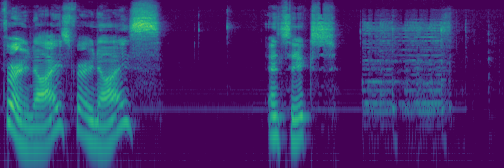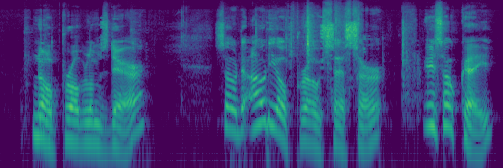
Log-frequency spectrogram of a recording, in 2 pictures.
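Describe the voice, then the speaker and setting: A man giving a hands-on electronics repair tutorial in a measured, step-by-step way, often repeating short phrases. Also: on the high side, big pitch swings, darkish tone, faint music behind.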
